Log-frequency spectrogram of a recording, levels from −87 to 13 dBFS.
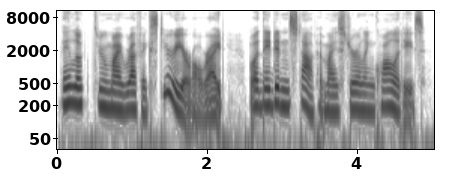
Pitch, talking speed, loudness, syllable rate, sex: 185 Hz, 190 wpm, -18 LUFS, 4.8 syllables/s, female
